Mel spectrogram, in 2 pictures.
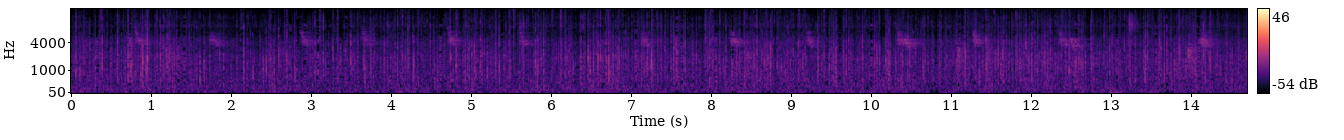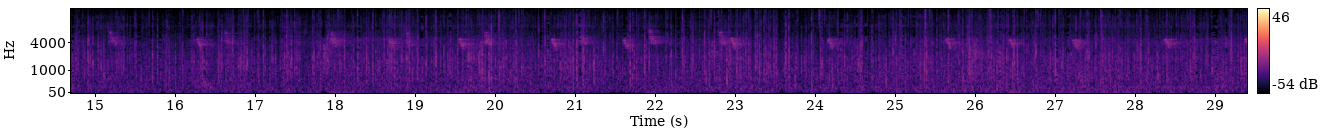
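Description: Steady spring rain falling on trees and a wet boardwalk, with a bird giving short high chirps about once a second throughout.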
